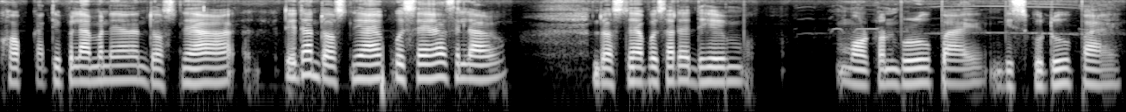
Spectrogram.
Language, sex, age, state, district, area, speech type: Assamese, female, 45-60, Assam, Biswanath, rural, spontaneous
